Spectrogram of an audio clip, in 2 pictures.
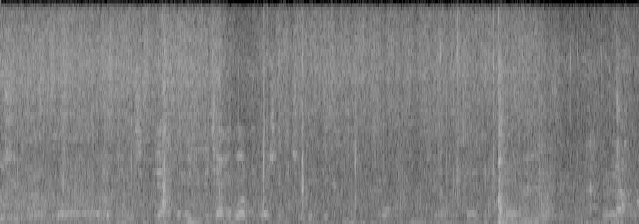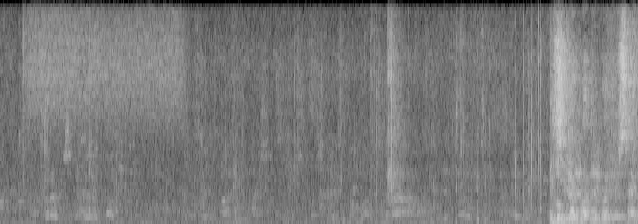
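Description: Elderly women talk nearby outdoors.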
